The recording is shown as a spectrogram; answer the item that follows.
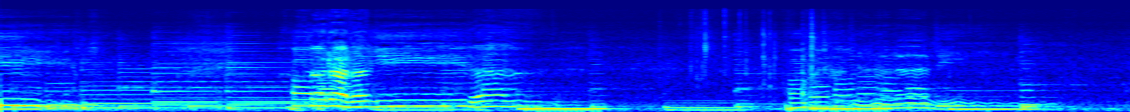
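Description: Fado played on guitars: plucked notes with a wavering sung phrase about two and a half seconds in, and sparser guitar for the rest.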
